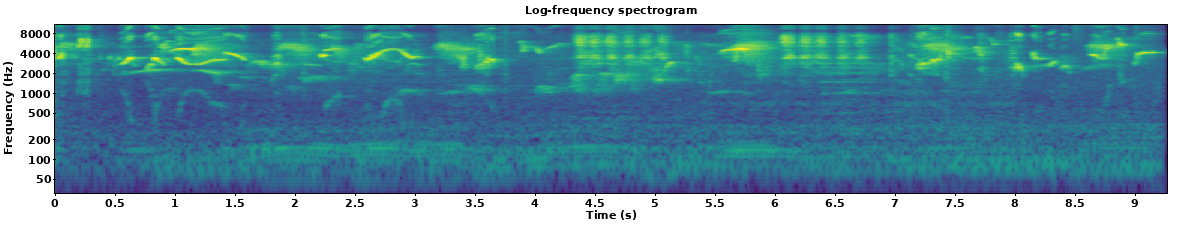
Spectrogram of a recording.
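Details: Siberian rubythroat, caged, prompted to sing by training audio meant for a young bird: varied high warbling phrases of whistles, slurred notes and quick chirps, almost continuous, with faint low hum.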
